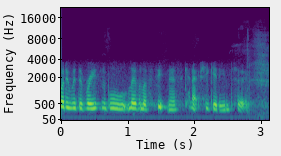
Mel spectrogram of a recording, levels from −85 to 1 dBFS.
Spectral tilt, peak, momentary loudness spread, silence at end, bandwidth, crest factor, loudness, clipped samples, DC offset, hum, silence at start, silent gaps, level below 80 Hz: -6 dB/octave; -6 dBFS; 9 LU; 0 s; 9.8 kHz; 14 dB; -22 LUFS; under 0.1%; under 0.1%; none; 0 s; none; -72 dBFS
